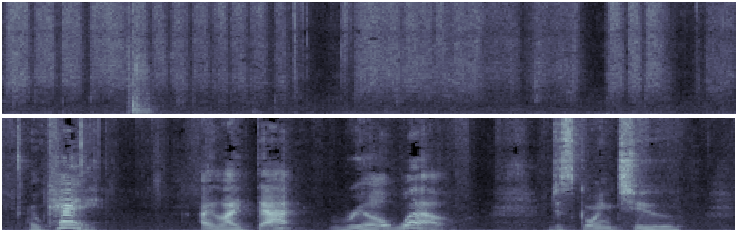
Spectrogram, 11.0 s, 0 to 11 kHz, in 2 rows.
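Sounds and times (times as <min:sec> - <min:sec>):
cloth pad scrubbing paper: 0:00.0 - 0:05.6.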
